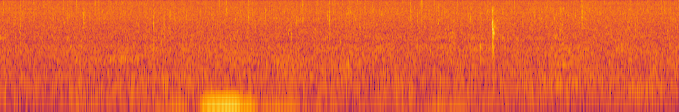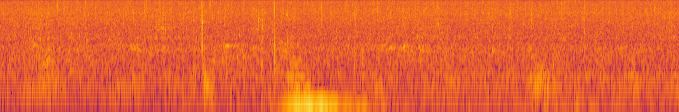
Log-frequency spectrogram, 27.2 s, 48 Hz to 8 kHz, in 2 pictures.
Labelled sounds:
18.0	18.3	humpback whale, 0.91 to 1.2 kHz

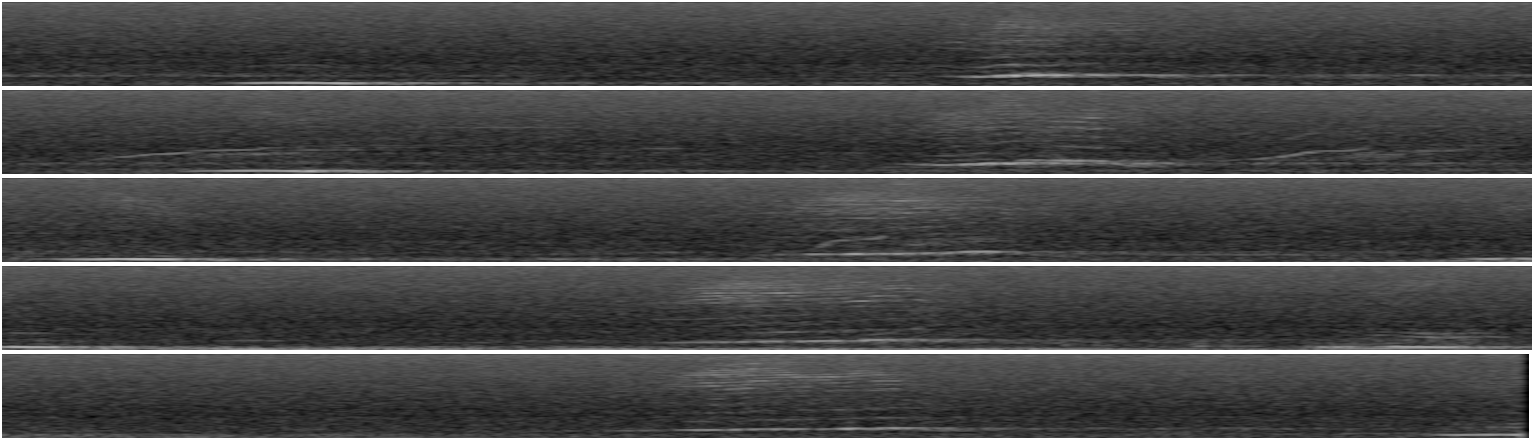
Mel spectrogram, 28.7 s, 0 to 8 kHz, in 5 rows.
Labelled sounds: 6.4	6.9	humpback whale, 0.80 to 0.99 kHz
7.5	7.8	humpback whale, 2.0 to 2.1 kHz
10.6	10.9	humpback whale, 0.80 to 0.99 kHz
20.1	20.6	humpback whale, 2.0 to 3.2 kHz
25.5	26.3	humpback whale, 2.3 to 3.8 kHz

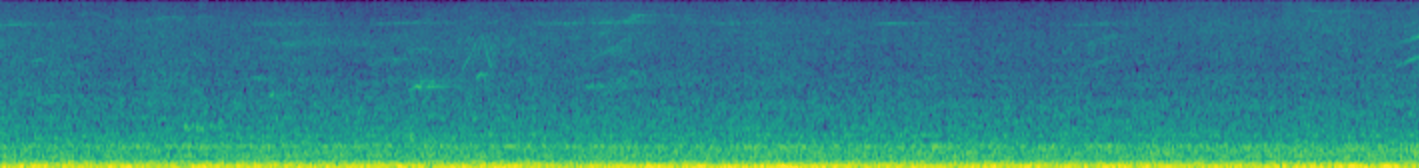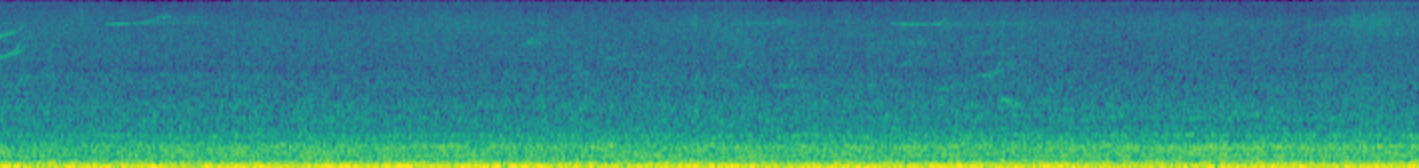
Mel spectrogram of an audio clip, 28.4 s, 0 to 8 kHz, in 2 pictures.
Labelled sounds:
4.5	5.0	killer whale, southern resident, 1.8 to 4.1 kHz
13.9	14.5	killer whale, southern resident, 2.4 to 4.9 kHz
15.2	16.0	killer whale, southern resident, 5.0 to 6.2 kHz
23.1	24.4	killer whale, southern resident, 1.1 to 5.6 kHz

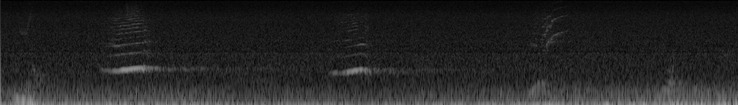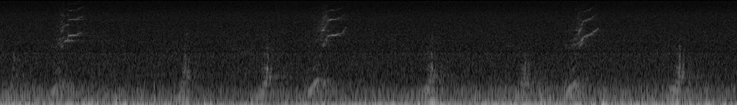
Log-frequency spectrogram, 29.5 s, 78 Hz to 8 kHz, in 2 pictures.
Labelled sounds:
2.1	3.1	humpback whale, 0.80 to 3.6 kHz
6.8	7.3	humpback whale, 0.99 to 3.2 kHz
10.9	11.4	humpback whale, 0.96 to 4.2 kHz
15.8	16.5	humpback whale, 0.96 to 5.2 kHz
21.2	21.7	humpback whale, 0.99 to 5.2 kHz
26.2	26.8	humpback whale, 0.99 to 4.2 kHz

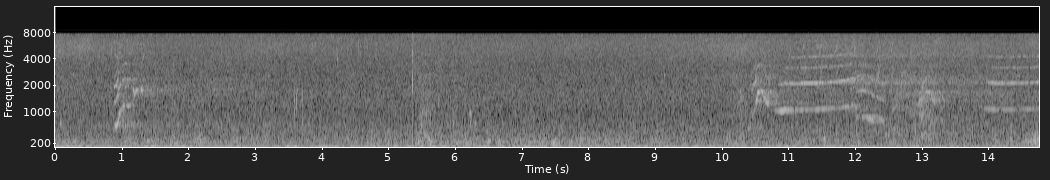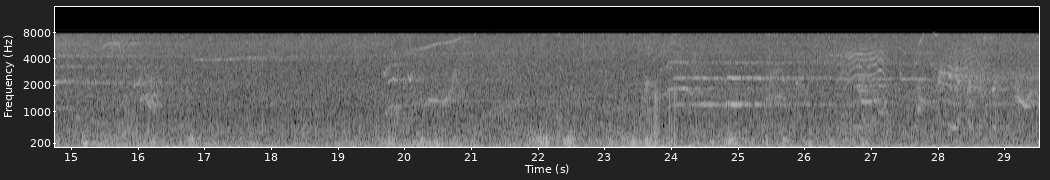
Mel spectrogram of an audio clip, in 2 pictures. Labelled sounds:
27.9	29.5	killer whale, southern resident, 0.61 to 5.0 kHz

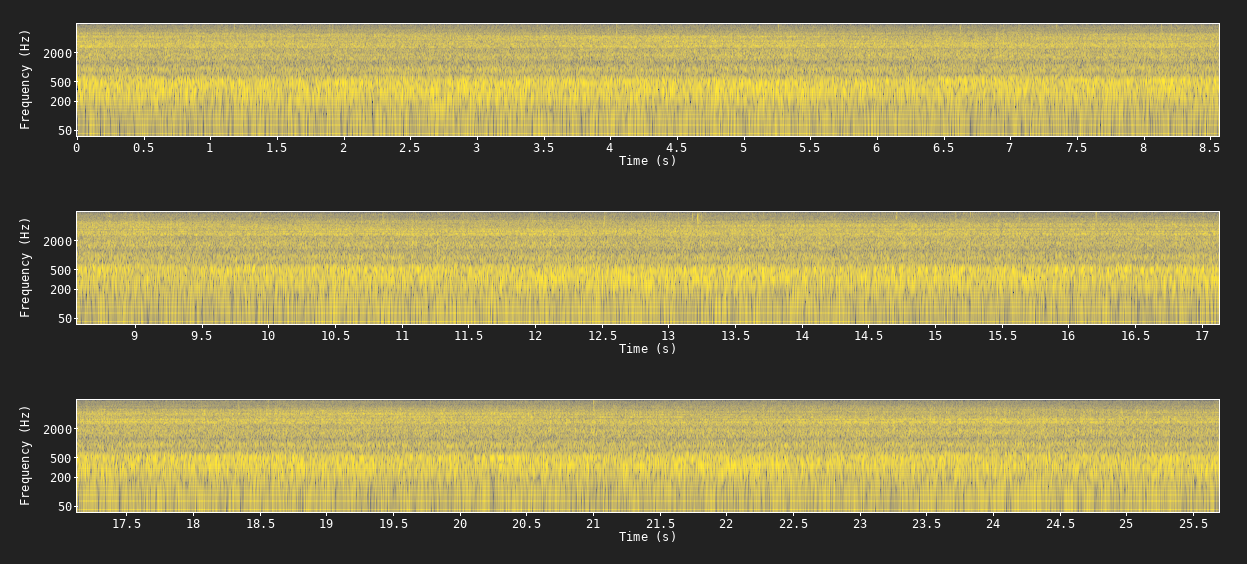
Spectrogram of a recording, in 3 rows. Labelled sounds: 1.3	1.5	vessel noise, 4.6 to 4.8 kHz

